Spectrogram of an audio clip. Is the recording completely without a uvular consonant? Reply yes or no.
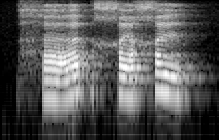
no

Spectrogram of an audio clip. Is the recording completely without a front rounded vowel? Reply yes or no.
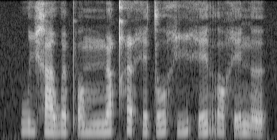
no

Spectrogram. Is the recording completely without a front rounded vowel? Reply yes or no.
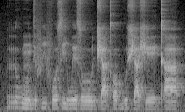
yes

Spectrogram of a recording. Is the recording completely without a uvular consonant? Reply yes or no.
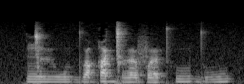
no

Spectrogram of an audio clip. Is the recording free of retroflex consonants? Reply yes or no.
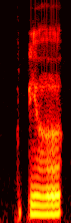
yes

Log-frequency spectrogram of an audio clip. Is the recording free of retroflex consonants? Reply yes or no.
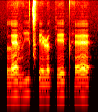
no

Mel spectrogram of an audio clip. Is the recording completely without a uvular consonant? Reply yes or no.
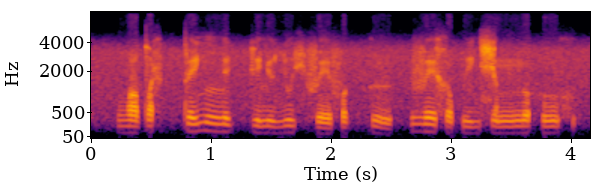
yes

